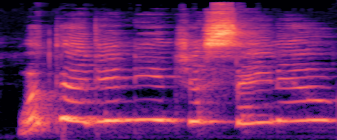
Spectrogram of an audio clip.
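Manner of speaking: high, loud puzzled question; French-Canadian accent, baffled; puzzled French-Canadian lumberjack. Acted. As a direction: call out bewildered.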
